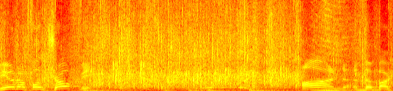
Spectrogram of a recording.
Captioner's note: cheers and applause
